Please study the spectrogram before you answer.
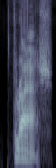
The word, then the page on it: thrash: American English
